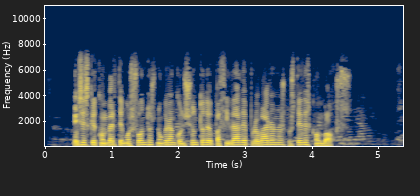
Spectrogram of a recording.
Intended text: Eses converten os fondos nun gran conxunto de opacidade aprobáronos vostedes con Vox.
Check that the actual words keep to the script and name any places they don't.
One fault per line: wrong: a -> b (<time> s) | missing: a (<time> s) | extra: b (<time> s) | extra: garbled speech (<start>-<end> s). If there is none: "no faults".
extra: que (0.7 s)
